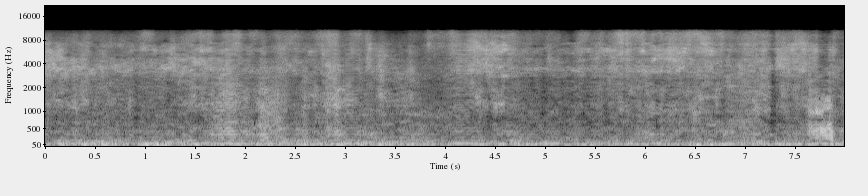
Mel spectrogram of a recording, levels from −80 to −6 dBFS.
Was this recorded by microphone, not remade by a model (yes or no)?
no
